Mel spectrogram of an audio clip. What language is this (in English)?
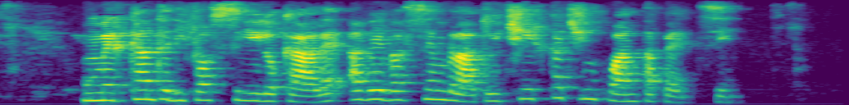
Italian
